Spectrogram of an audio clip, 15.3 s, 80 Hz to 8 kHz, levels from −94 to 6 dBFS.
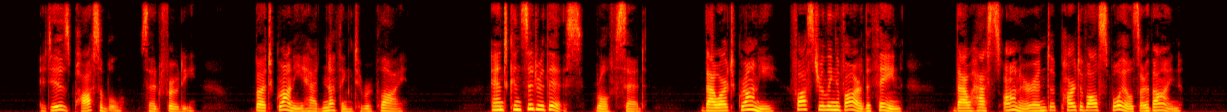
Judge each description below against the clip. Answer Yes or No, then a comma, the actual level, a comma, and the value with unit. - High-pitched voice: Yes, high, 210 Hz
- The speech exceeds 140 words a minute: No, slow, 135 wpm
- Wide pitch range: Yes, wide, 5.9 semitones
